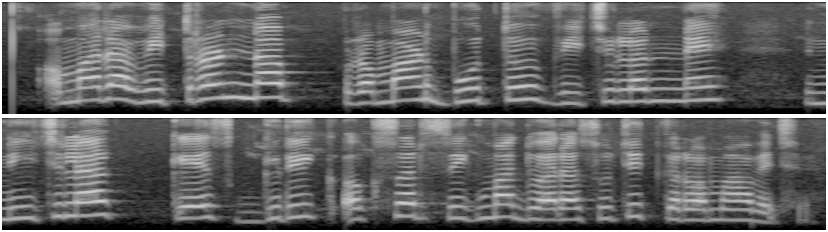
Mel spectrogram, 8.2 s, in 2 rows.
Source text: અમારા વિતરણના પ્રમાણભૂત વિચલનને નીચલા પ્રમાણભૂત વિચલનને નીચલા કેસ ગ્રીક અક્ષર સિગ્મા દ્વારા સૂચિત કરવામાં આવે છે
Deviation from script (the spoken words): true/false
true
